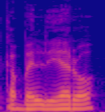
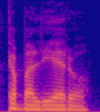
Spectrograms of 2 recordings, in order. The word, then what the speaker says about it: Caballero: So I've been mispronouncing kasa cababelero or cababayero a few times. It's Cababalero.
